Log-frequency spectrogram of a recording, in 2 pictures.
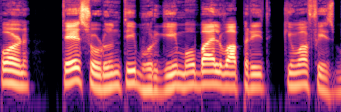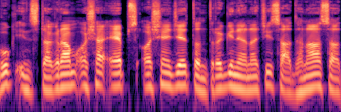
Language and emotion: Goan Konkani, neutral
